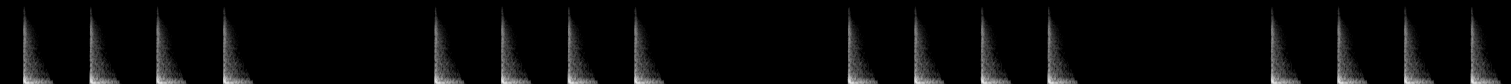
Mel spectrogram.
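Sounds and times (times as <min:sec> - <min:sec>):
kick drum with 250Hz boost: 0:00.2 - 0:02.6, 0:04.4 - 0:06.7, 0:08.5 - 0:10.8, 0:12.7 - 0:15.1.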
